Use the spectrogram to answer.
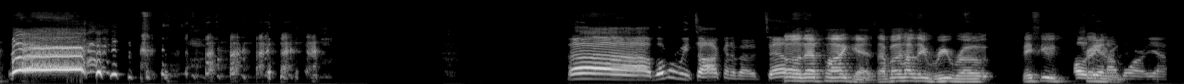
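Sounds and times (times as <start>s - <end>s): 
loud sustained scream muffled by a microphone muff: 0.0s - 1.1s
laughter: 0.8s - 3.4s
speech: 6.8s - 11.8s.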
